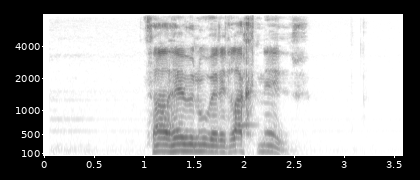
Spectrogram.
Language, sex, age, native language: Icelandic, male, 50-59, Icelandic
